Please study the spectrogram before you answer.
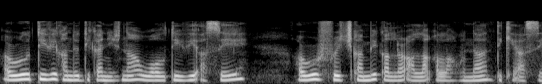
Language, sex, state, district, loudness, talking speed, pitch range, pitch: Nagamese, female, Nagaland, Kohima, -14 LUFS, 220 wpm, 190-215 Hz, 200 Hz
